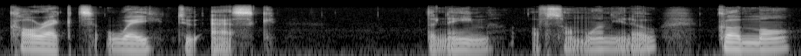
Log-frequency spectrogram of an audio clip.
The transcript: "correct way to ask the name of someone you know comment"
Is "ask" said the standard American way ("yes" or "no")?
yes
